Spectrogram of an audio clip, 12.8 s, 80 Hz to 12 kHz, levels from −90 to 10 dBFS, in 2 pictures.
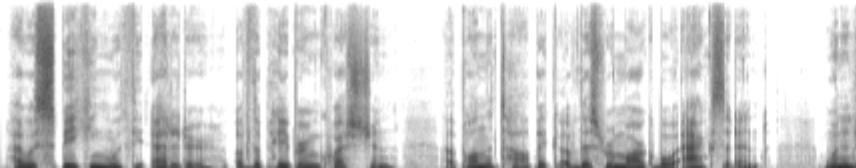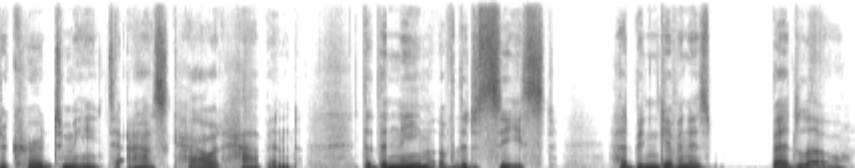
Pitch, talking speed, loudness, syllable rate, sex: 120 Hz, 180 wpm, -21 LUFS, 5.8 syllables/s, male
